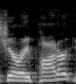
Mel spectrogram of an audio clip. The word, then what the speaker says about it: Jerry Potter: My name is Jerry Potter. Yes, it rhymes with the boy wizard,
